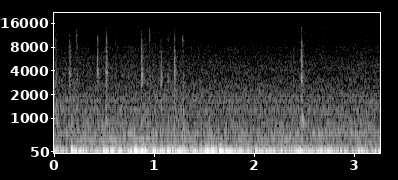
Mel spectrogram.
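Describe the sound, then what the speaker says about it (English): Text being typed on a computer keyboard: quick bursts of light key clicks over a low background hum, close by with no talking. "So now I'm going to use my tab to go over and type in leisure."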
